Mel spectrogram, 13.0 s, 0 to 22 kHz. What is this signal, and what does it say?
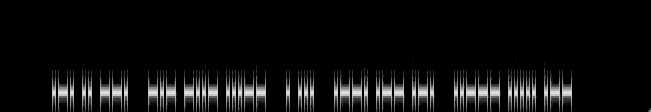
Morse code, heard as a keyed tone, about 20 wpm, 700 Hz. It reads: RIG KX3 ES PWR 25W
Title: K1USN SST QSO Practice 20wpm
